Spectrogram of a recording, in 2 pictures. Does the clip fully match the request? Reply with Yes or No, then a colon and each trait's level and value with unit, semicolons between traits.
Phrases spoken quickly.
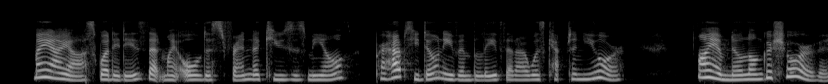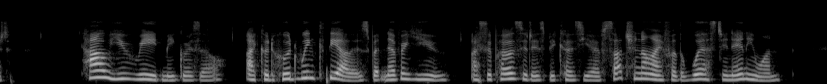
Yes: fast, 210 wpm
